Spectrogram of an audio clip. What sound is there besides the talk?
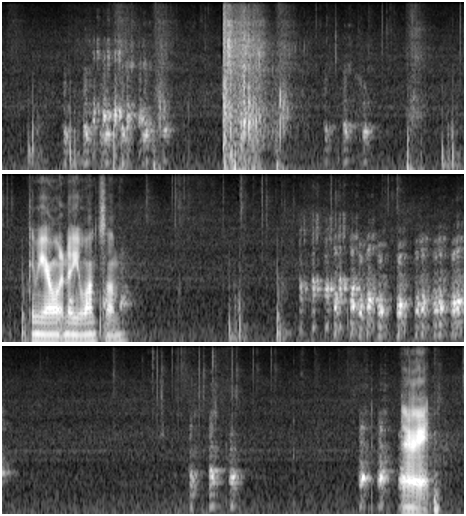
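chickens clucking in Minecraft video game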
